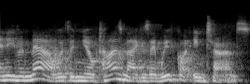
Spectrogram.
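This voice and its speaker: A woman talks with an Australian accent. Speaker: magazine editor and publisher. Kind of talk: interview.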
